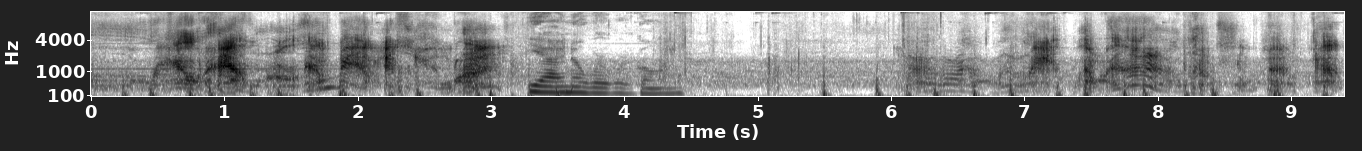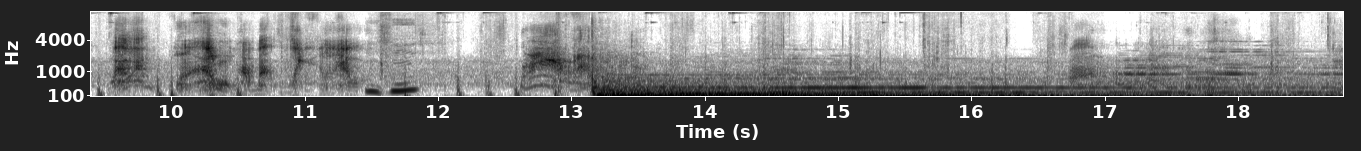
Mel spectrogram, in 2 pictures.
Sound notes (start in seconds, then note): 0.4 Giree grumbling; 6.2 Giree grumbling; 13.1 tense music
